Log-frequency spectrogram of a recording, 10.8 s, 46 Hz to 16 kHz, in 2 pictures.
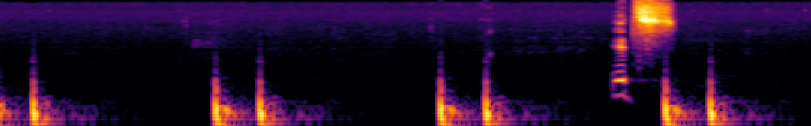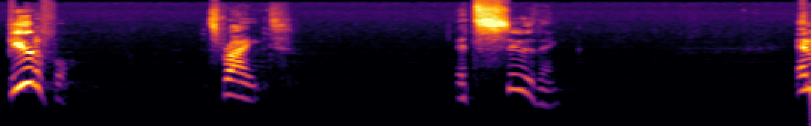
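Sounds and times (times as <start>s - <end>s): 
heartbeat thumping in deep lub-dub pairs: 0.0s - 0.6s, 1.4s - 2.2s, 2.9s - 3.7s, 4.4s - 5.2s
speech: 4.1s - 4.6s, 5.5s - 6.0s, 6.8s - 7.4s, 8.4s - 9.2s.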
